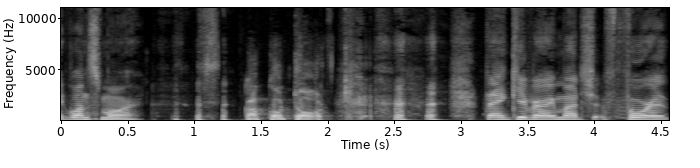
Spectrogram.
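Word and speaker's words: Qaqortoq: city here called coot say it once more coot talk thank you very much for that now the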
